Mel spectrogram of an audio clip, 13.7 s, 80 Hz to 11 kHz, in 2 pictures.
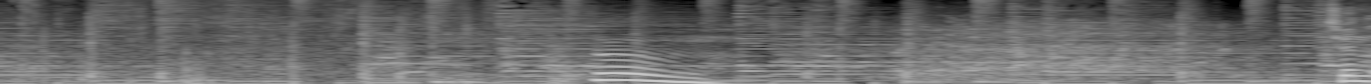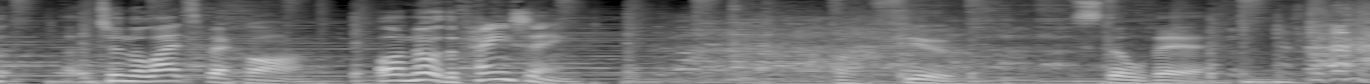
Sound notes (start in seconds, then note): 2.8 yawns; 13.0 laughter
